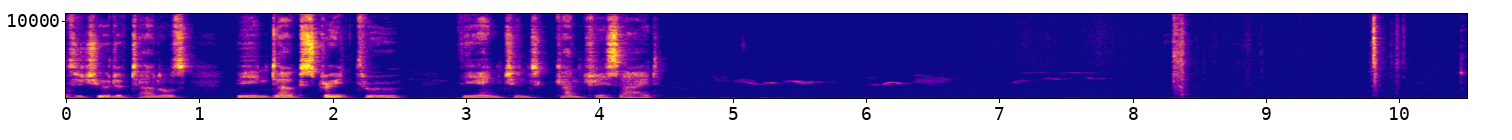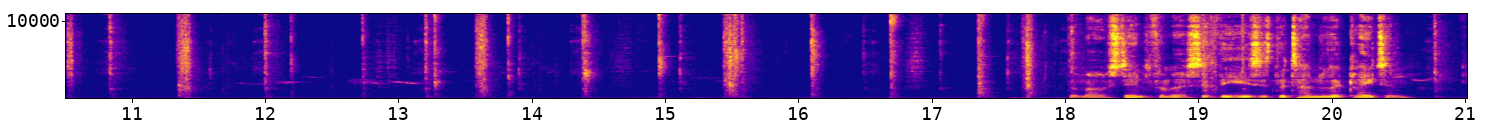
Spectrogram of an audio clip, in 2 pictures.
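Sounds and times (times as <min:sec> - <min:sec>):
sharp clicks: 0:09.8 - 0:21.0.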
